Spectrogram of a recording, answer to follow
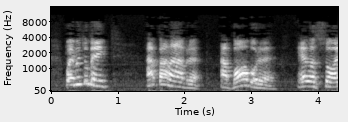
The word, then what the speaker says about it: abóbora: Abóbora só é acentuado por quê? Porque eu tenho Rá, Bó, qual é a sílaba tônica? O primeiro Bó, última, penúltima, antepenúltima. Quando a sílaba tônica for a antepenúltima, ou seja, a sílaba que pode ser prolongada for a antepenúltima, então a palavra ela é proparoxítona.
